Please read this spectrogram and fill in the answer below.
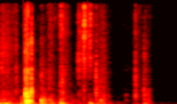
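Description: A sharp knock as the boxed UV lamp is fumbled, followed by a few lighter handling clicks and rattles, then near silence for the last half second.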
